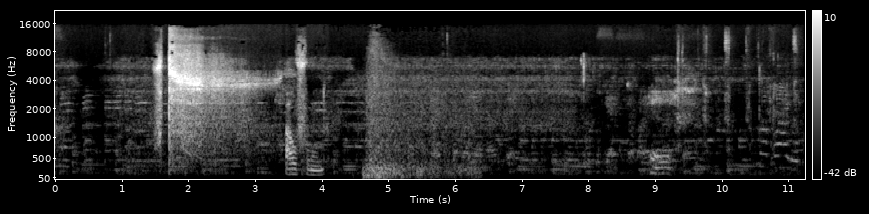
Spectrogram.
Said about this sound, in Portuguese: assim que tu fala isso, nós todos escutamos o barulho de um trovão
